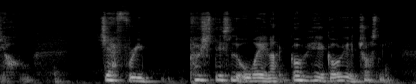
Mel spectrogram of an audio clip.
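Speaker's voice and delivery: tiny, small, soft little voice. Voicing the little voice in our head urging you on, small and quiet. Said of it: "it's such a small voice, like it's very quiet".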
